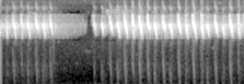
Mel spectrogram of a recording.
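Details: Male golden-bellied gerygone in full song, used as tutor material: a short high trill, then a brief gap, then a louder, faster run of sharp repeated notes, roughly six per second.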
